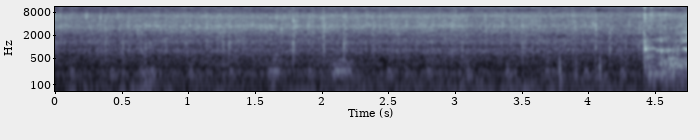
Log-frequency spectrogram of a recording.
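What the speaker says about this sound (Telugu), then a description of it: "ఇప్పుడైతే ఇందులో నేను ఆనియన్స్ వేసేస్తున్నాను" Chopped onions and green chillies sizzle in a hot pan for a Telugu-style okra curry, a steady bright crackle with small stirring scrapes and a brief louder clatter near the end, no voices.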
